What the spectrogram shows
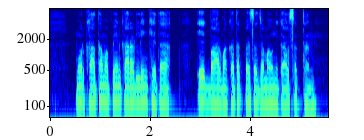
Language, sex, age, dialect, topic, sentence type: Chhattisgarhi, male, 25-30, Eastern, banking, question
